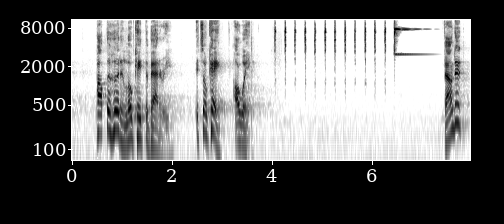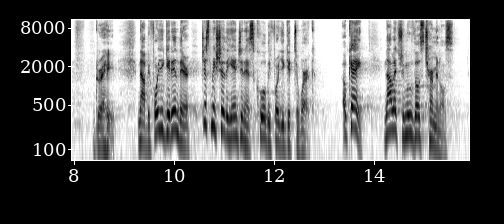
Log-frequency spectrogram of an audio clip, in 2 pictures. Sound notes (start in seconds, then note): 4.0 ticking; 6.2 ding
